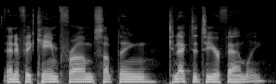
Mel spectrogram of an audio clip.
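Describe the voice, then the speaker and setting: A man's voice: medium pitch, flat delivery, quick pace, darkish tone. A man hosting an interview, asking questions and giving supportive brief acknowledgments. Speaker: podcast host.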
